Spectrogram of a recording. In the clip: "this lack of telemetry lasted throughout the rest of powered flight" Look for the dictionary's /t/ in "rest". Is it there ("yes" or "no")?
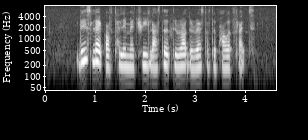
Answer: yes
